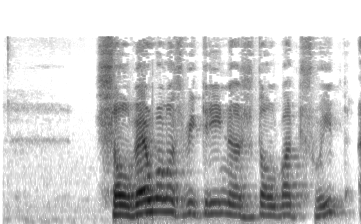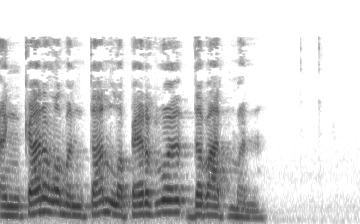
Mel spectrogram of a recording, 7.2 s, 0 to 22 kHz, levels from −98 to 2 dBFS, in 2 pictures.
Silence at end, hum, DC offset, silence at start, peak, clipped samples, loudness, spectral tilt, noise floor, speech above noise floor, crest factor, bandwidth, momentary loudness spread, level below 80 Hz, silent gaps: 0.95 s; none; under 0.1%; 1 s; 0 dBFS; under 0.1%; -19 LUFS; -5 dB/octave; -70 dBFS; 52 dB; 20 dB; 11.5 kHz; 16 LU; -62 dBFS; none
